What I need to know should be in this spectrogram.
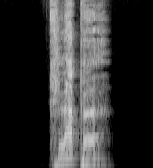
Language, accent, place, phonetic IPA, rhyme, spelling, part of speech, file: German, Germany, Berlin, [ˈklapə], -apə, klappe, verb, De-klappe.ogg
- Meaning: inflection of klappen: 1. first-person singular present 2. first/third-person singular subjunctive I 3. singular imperative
